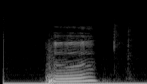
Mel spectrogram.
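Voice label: "hng6", Teochew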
